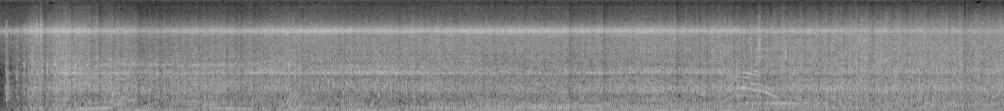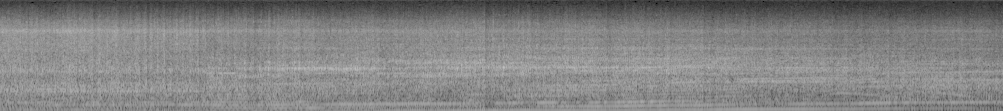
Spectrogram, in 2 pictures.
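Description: Outboard motor running, its pitch climbing slowly through the second half as the boat gathers speed on the river.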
